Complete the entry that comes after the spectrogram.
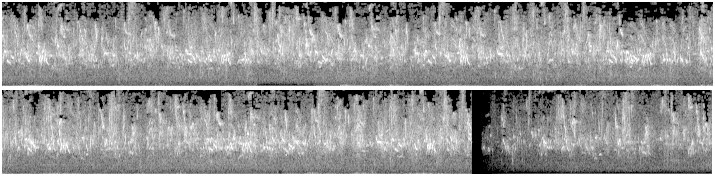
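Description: Many birds chirping densely and continuously, over a low rumble of wind on the microphone. Near the end the sound drops out for a moment, then returns with a steady low hum in place of the rumble.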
